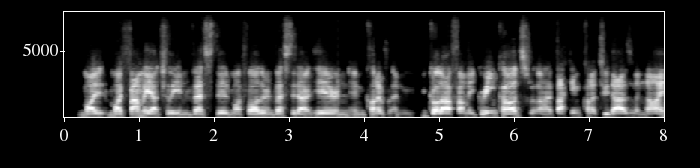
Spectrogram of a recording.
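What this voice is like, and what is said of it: English accent. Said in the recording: “I hear an accent ... I originally from England”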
